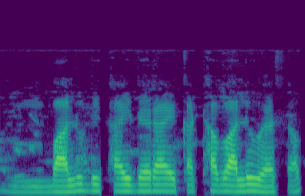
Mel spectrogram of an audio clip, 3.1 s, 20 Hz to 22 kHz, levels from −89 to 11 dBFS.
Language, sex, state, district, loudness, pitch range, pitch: Hindi, male, Bihar, West Champaran, -17 LUFS, 115-130 Hz, 125 Hz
